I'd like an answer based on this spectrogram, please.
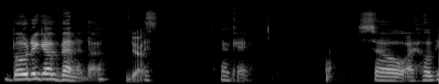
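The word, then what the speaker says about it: Bottega Veneta: we could figure out it's supposed to be V so emphasis on the first word Boda Vena yes okay so I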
